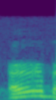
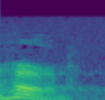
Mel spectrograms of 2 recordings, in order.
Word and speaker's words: herb: Is it herb or herb? If you're picking it out of the garden. If you meet them on the street, it's probably herb.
